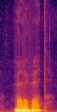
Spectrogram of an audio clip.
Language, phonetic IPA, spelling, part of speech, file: Czech, [ˈmalovat], malovat, verb, Cs-malovat.ogg
- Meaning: 1. to paint (a picture) 2. to put on make-up 3. to paint (a wall, a room)(apply a coat of paint)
